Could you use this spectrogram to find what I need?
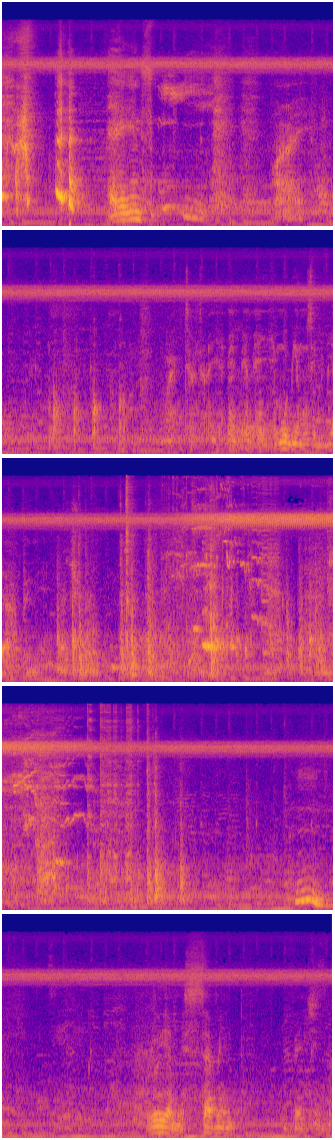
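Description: A man speaks in a low, pleading voice close by.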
